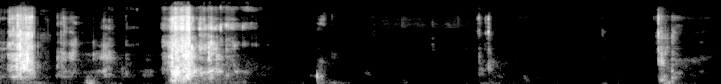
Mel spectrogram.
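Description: Someone bites into a reheated hot sandwich with a patty, cheese, tomato, pickle and onion, giving two loud crunchy bites up close followed by a few faint scattered chewing sounds and near silence.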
